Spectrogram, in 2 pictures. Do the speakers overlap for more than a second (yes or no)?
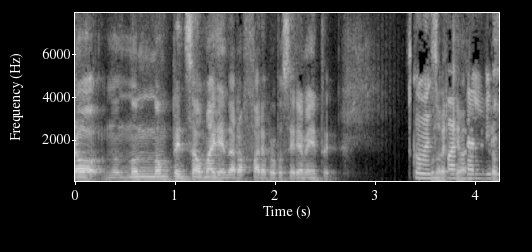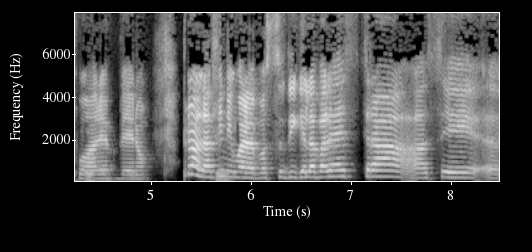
yes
